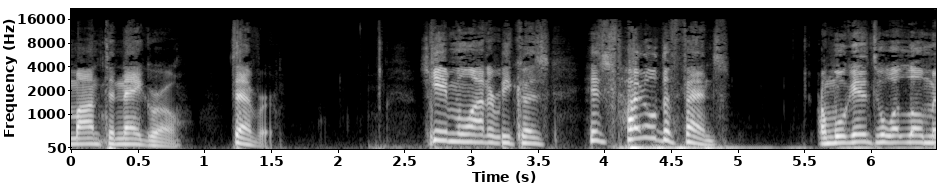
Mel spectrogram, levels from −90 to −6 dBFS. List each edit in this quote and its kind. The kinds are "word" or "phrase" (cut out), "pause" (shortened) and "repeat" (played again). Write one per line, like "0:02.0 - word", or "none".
0:01.2 - word
0:02.7 - word
0:03.2 - word
0:04.1 - word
